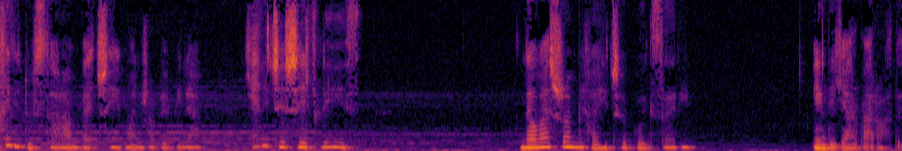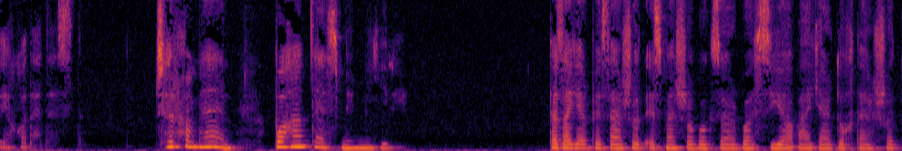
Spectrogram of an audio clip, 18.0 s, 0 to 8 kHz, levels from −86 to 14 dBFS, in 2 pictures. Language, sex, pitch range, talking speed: Persian, female, 195-230 Hz, 130 wpm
